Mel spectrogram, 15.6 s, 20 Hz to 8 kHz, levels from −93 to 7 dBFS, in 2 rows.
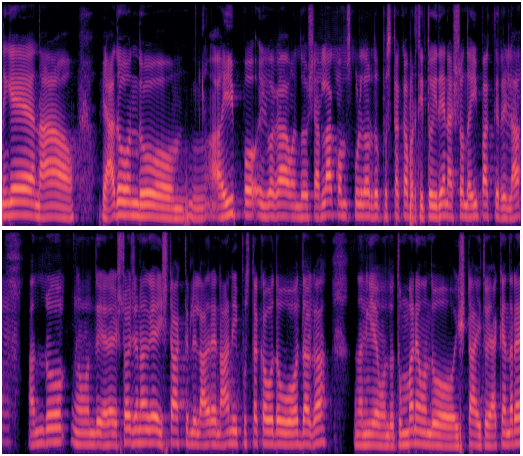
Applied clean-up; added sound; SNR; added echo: neural mask model Resemble Enhance denoiser.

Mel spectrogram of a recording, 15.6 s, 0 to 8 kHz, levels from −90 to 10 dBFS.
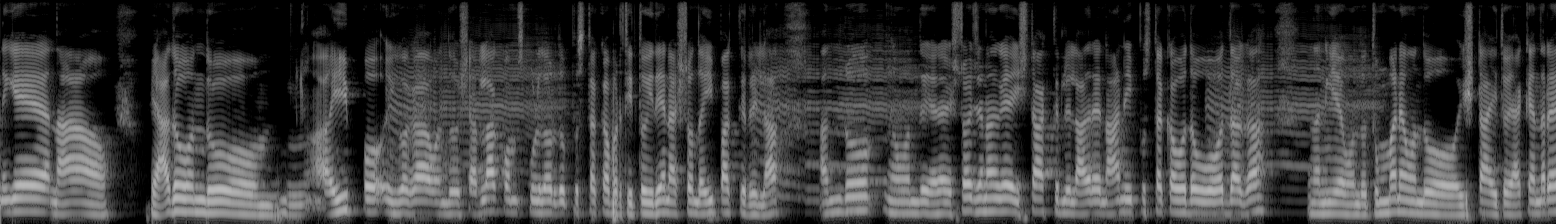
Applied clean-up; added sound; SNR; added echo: classical method log-MMSE.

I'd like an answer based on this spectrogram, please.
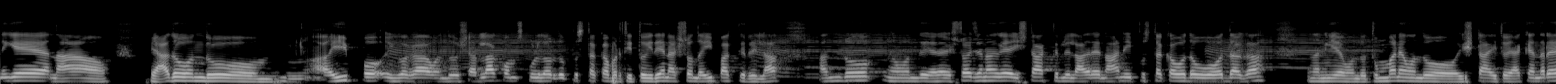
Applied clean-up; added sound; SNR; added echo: classical method Wiener filter.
